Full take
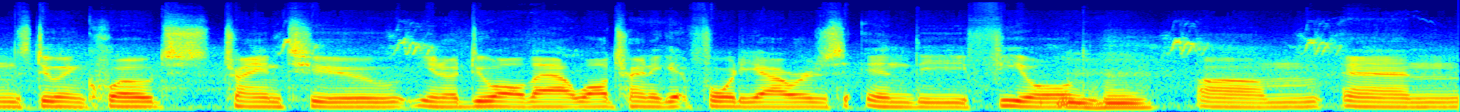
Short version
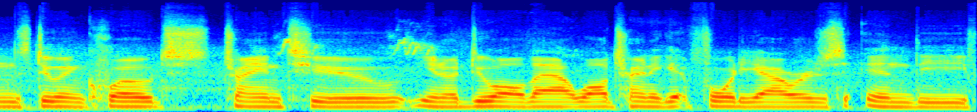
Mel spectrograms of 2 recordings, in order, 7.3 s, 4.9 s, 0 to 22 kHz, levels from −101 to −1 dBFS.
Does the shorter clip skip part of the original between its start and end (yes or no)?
no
